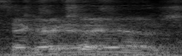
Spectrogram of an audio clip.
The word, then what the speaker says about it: Texaz: Texaz.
